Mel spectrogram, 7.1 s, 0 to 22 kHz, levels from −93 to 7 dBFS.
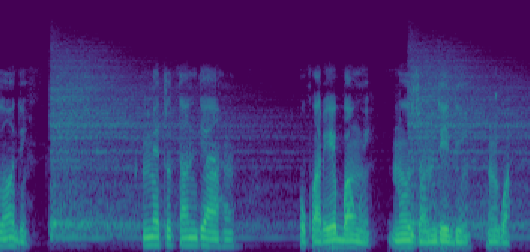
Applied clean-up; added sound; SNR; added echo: none; Crash cymbal; 15 dB; none.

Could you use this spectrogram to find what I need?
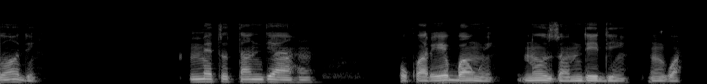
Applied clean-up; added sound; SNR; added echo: none; none; none; none.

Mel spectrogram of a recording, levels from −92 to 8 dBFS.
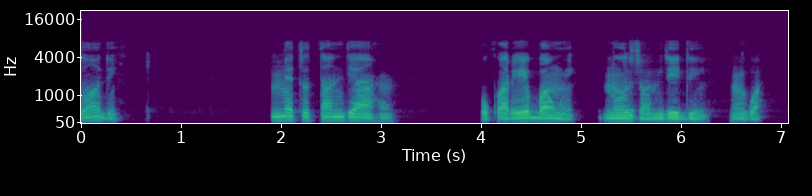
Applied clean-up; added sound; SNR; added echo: neural mask model DeepFilterNet 3.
